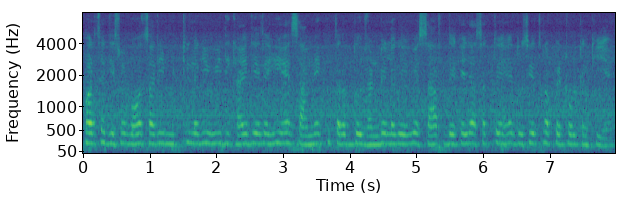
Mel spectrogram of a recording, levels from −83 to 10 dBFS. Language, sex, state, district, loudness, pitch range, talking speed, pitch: Hindi, male, Bihar, Saharsa, -21 LUFS, 205-215 Hz, 210 wpm, 210 Hz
